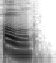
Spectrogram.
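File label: "whole", British English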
